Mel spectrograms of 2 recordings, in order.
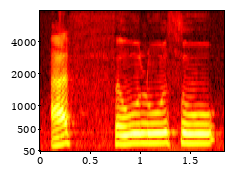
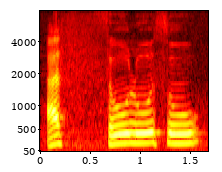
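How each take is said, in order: The two takes are said the same way.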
